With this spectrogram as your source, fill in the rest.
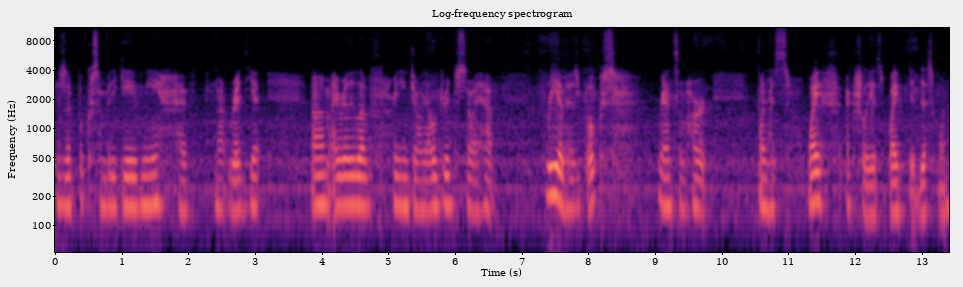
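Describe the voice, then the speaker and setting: Somewhat breathy and very deep, low in pitch, a woman speaks with long, frequent pauses. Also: moderate pace. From Washington state, US. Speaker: YouTuber. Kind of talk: casual show-and-tell vlog. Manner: animated.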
